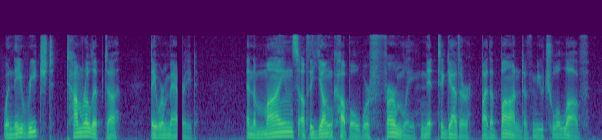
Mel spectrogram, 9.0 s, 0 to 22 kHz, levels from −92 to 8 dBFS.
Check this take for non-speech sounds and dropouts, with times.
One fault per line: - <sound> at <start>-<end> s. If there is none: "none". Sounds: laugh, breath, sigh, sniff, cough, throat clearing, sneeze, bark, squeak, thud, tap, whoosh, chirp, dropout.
- dropout at 2.7-2.7 s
